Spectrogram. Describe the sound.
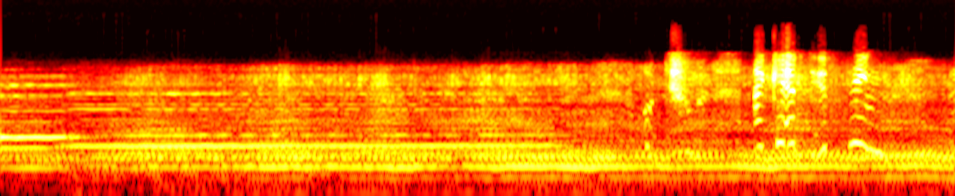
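A small propeller plane's engine drones steadily and loudly in flight, coming in to land, a constant buzzing hum, with brief voices rising over it near the end.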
